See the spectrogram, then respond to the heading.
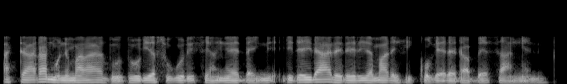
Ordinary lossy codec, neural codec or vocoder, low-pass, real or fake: none; codec, 16 kHz, 2 kbps, FreqCodec, larger model; 3.6 kHz; fake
